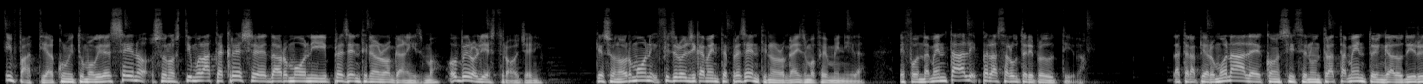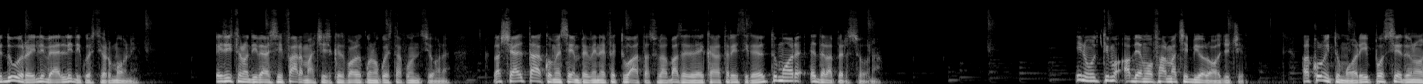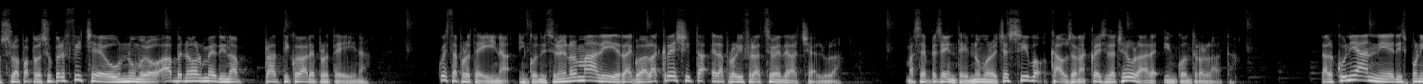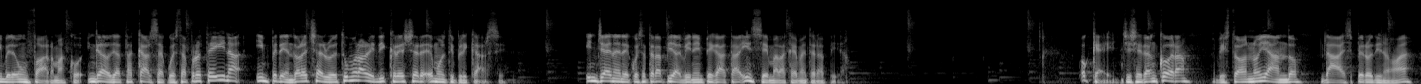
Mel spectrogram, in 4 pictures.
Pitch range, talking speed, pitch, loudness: 100-145 Hz, 160 wpm, 115 Hz, -21 LUFS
